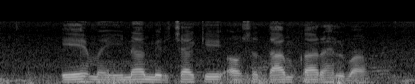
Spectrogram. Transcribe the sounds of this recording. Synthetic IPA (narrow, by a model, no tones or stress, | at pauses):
eːɦməɦiːnamɪɾt͡ʃakeʔɔːsət̪̚d̪aːmkaɾəɦəlbaː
